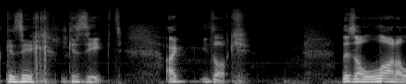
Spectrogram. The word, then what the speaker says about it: Gesicht: It's Gesicht. Look, there's a lot of letters there. I kept calling him Du hast. German for face.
